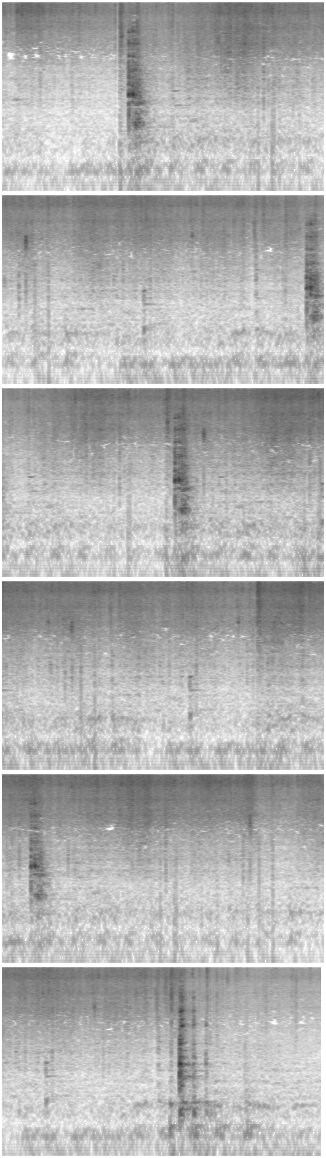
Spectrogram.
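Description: Chopped garlic, ginger, green chillies and onion sizzling steadily in hot oil in a stainless steel frying pan as they are stirred with a wooden spatula. About five short, loud knocks of utensils on the pan stand out over the sizzle.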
